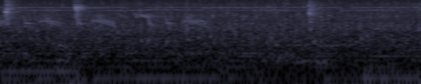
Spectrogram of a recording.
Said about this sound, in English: Crossing Overton Bridge, dogs would also hear a cacophony of sounds. The local birds up above, the leaves of the trees rustling, and the brook flowing below.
